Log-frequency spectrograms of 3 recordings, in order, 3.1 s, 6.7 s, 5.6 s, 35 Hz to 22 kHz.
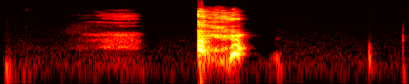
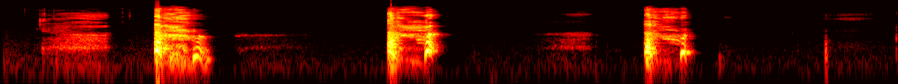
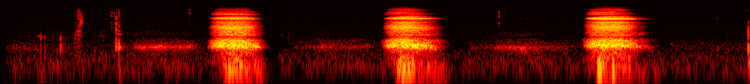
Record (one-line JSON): {"cough_length": "3.1 s", "cough_amplitude": 32709, "cough_signal_mean_std_ratio": 0.22, "three_cough_length": "6.7 s", "three_cough_amplitude": 32767, "three_cough_signal_mean_std_ratio": 0.23, "exhalation_length": "5.6 s", "exhalation_amplitude": 9333, "exhalation_signal_mean_std_ratio": 0.36, "survey_phase": "beta (2021-08-13 to 2022-03-07)", "age": "18-44", "gender": "Female", "wearing_mask": "No", "symptom_cough_any": true, "symptom_runny_or_blocked_nose": true, "symptom_fatigue": true, "smoker_status": "Never smoked", "respiratory_condition_asthma": false, "respiratory_condition_other": false, "recruitment_source": "Test and Trace", "submission_delay": "1 day", "covid_test_result": "Positive", "covid_test_method": "LFT"}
